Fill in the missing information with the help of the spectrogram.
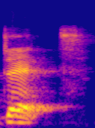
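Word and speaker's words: debt: all at the end here comes the word subtle with b in the middle and det d-e-b-t with b in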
